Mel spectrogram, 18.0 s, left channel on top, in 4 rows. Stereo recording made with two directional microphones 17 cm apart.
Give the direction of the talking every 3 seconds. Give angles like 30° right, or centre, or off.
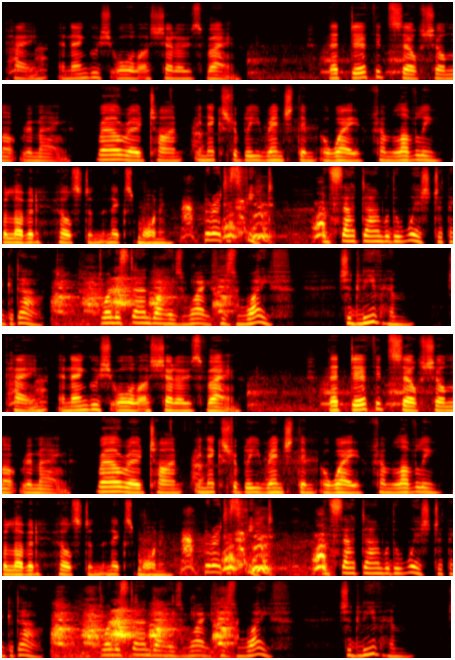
40° right, 30° right, 10° right, 10° left, 20° left, 30° left.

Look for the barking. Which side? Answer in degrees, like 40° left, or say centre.
30° right.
